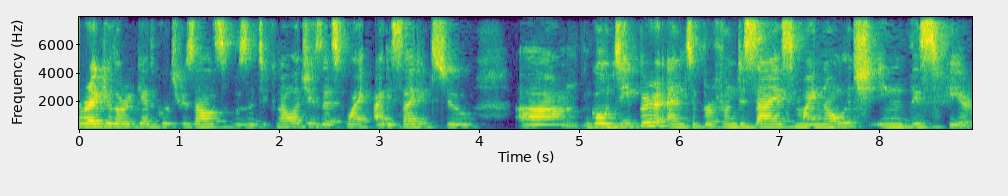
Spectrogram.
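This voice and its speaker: A woman with a non-native accent speaks at a fairly slow pace and a medium pitch, hardly pausing. Her voice is somewhat breathy, and the room echo is audible. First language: not English. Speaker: wellness device trainer. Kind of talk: online class presentation. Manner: halting, many fillers.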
